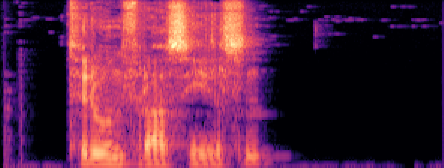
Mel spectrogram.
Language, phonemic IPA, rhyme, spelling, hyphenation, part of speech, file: Norwegian Bokmål, /tɾuːnfɾɑsiːəlsən/, -ən, tronfrasigelsen, tron‧fra‧sig‧el‧sen, noun, Nb-tronfrasigelsen.ogg
- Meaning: definite singular of tronfrasigelse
